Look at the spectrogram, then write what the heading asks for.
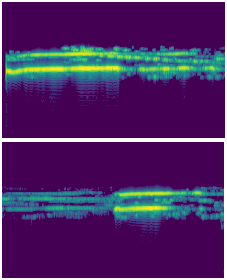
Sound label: Falcon Peregrine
